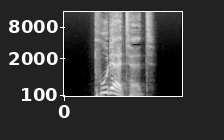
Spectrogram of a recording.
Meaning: inflection of pudern: 1. second-person plural preterite 2. second-person plural subjunctive II
- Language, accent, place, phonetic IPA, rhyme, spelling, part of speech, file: German, Germany, Berlin, [ˈpuːdɐtət], -uːdɐtət, pudertet, verb, De-pudertet.ogg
